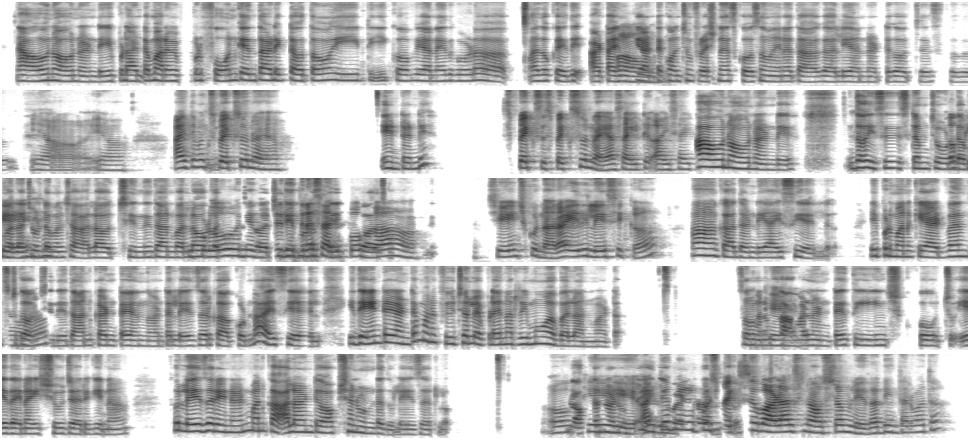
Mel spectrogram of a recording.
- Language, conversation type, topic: Telugu, podcast, నిద్ర సరిగా లేకపోతే ఒత్తిడిని ఎలా అదుపులో ఉంచుకోవాలి?
- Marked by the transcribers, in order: in English: "అడిక్ట్"; lip smack; in English: "ఫ్రెష్‌నెస్"; in English: "స్పెక్స్"; in English: "స్పెక్స్, స్పెక్స్"; in English: "సైట్, ఐ సైట్"; sniff; in English: "సిస్టమ్"; chuckle; in English: "సర్జరీ"; other background noise; in English: "అడ్వాన్స్డ్‌గా"; in English: "లేజర్"; in English: "ఐసీఎల్"; in English: "ఫ్యూచర్‌లో"; in English: "రిమూవబుల్"; lip smack; in English: "సో"; in English: "ఇష్యూ"; in English: "సో"; in English: "ఆప్షన్"; in English: "లేజర్‌లో"; lip smack; in English: "స్పెక్స్"; in English: "సో"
